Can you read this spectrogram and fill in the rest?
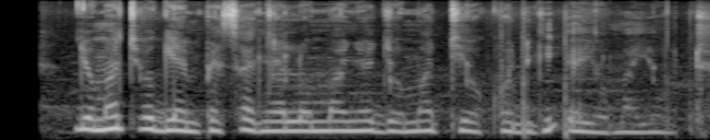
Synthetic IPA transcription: d͡ʒɔmatiɔɡɪɛmpɛsaɲalɔmaɲɔd͡ʒɔmatiɔkɔdɡiʔejomajot

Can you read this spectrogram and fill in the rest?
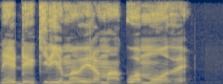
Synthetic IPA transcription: nedekiɾiɛmaweɾamakwamɔðɛ̰

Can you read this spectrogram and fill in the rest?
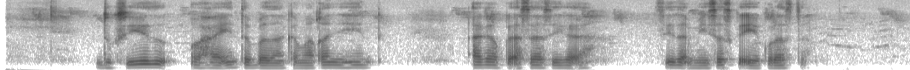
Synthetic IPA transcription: d̪ʊɡsɪjɐðʊwʔɑħɑjɪnt̪ʰɐbɐðɐŋkʰɐmɑqɑnjɪɦiːn | ʔɑɣɐb̚kʰɐ̰ʔɐsaːsɪɣɐʔɐ | sɪðɐmiːsɐskʰɐ̰ʔḭjɞkʊɾast̪ʰɐ

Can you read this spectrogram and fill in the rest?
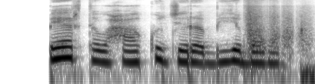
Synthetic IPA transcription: b̥ɛːrt̪ʰɐwɑħɑːkʰʊt͡ʃɪɾɐbɪjɐbɐðɐn

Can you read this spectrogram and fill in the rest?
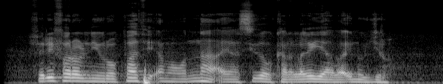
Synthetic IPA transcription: fɛɾɪfɐɾɔlnɪuɾɔpʰat̪ʰɪʔɐmɐwɐd̪nɐɦɐʔɐ̰jaːsɪðɔːkʰɐlɛlɐɣɐjaːβaːɪnuːt͡ʃɪɾɔ

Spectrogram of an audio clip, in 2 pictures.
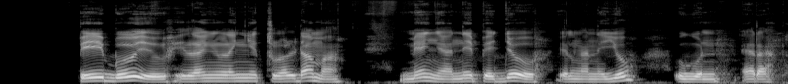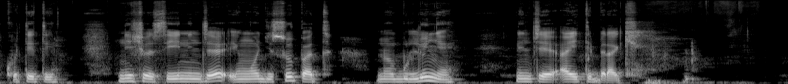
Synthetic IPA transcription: pebojoḭlaŋilaŋetulaldama | mɛɲanɛped͡ʒoḭlŋanejouɡunɛɾakʰutitiniʃosinint͡ʃɛḭŋod͡ʒisupat | nobuluɲe | niɲt͡ʃɛʔa̰itibiɾa̰ki̥

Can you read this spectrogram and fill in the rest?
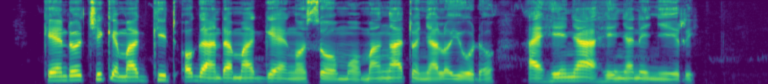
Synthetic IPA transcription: kendot͡ʃikemaɡ̚kitɔɡandamaɡɛŋɔsomɔmaŋatɔɲalɔjʊdɔ | aɦɪɲaːɦɪɲanɛɲiɾi

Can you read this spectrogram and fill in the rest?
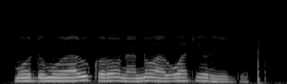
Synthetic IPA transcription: modomoɾaɾukɔɾɔnanɔaɣwatjɔɾɪɡɪ

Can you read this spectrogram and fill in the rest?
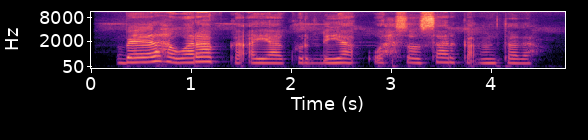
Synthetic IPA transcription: bɛːɾɐɦɐwɑɾaːb̚kʰɐ̰ʔɐjaːkʰʊrɖɪjɐwɑħsɔːsaːrkʰɐ̰ʕʊnt̪ʰɐðɐ

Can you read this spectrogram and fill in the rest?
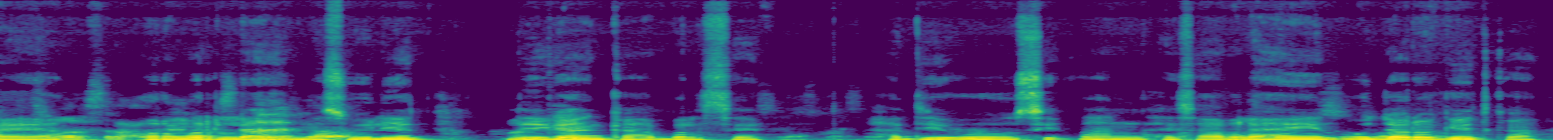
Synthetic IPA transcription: ɛjɐhɔrmɐrlɛmɐsuːlɪjɐd̪ː | ɛːɣaːŋkʰɐbɐlsɛhɐd̪iːuːsɪaːnħɪsaːblɐɦɛjnʊd͡ʒɐɾɔɡɛːd̪kʰɐ

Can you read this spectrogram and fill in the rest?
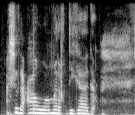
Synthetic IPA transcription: ʔaʃad̪ʕaːwamɑɾˤɑq̚d̪ɪɡaːd̪a

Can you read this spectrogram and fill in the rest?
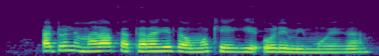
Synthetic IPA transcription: adonemaɾaːfataɾaɣeðaomɔkeɣeʔoɾemimwɛɣa

